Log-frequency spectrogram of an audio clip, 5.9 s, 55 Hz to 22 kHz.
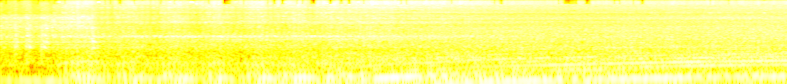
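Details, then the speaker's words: Toyota KE10 Corolla first run at about 2000 rpm for 10–15 minutes: steady fast idle with a sharp ticking puff riding on the exhaust note. Exhaust leak, which sounds like it is at the front, where the extractors meet the cylinder head. "so another thing we found on the running is that we have an exhaust leak so it sounds like it's coming from the front so where the extractors and the head meet"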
